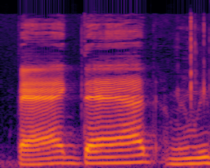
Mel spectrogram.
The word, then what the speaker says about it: Baghdad: write this in English we use a G Baghdad I mean we pronounce it from the front of the mouth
